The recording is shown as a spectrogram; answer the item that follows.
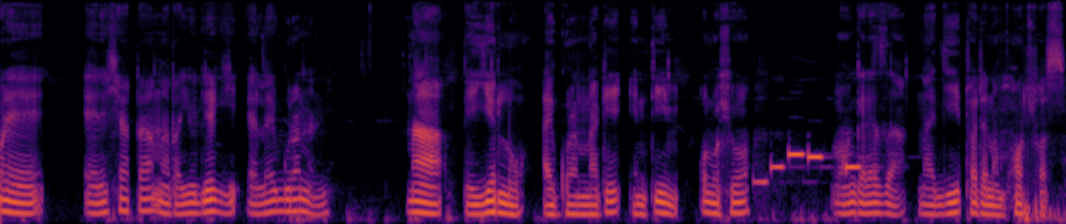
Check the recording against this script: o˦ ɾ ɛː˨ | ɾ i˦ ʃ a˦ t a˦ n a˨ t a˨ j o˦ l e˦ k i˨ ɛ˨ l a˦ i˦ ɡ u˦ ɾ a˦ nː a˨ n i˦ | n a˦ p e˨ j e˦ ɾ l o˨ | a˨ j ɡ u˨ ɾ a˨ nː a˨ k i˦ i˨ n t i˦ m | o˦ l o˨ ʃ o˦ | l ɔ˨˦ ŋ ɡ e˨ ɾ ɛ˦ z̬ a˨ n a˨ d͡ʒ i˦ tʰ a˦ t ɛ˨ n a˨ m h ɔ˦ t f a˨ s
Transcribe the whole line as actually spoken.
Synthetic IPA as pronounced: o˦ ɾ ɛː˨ | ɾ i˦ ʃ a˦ t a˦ n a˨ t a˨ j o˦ l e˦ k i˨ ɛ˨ l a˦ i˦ ɡ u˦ ɾ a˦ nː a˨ n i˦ | n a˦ p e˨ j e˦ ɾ l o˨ | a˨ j ɡ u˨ ɾ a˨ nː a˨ k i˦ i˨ n t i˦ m | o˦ l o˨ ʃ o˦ | l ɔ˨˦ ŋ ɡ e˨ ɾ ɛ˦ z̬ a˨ n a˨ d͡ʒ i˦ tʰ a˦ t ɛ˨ n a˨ m h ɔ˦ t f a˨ s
